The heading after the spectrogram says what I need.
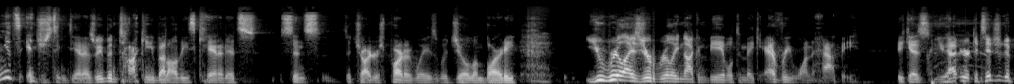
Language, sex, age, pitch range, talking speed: English, male, 30-49, 110-145 Hz, 225 wpm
